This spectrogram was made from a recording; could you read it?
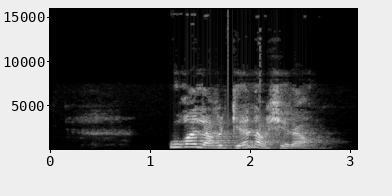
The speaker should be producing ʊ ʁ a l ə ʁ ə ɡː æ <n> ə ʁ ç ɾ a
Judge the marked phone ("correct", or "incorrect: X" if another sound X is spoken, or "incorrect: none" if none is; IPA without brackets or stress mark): correct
